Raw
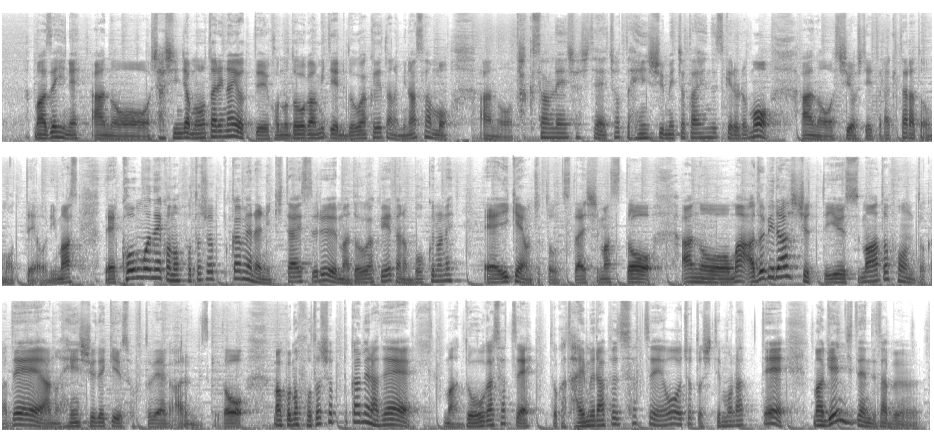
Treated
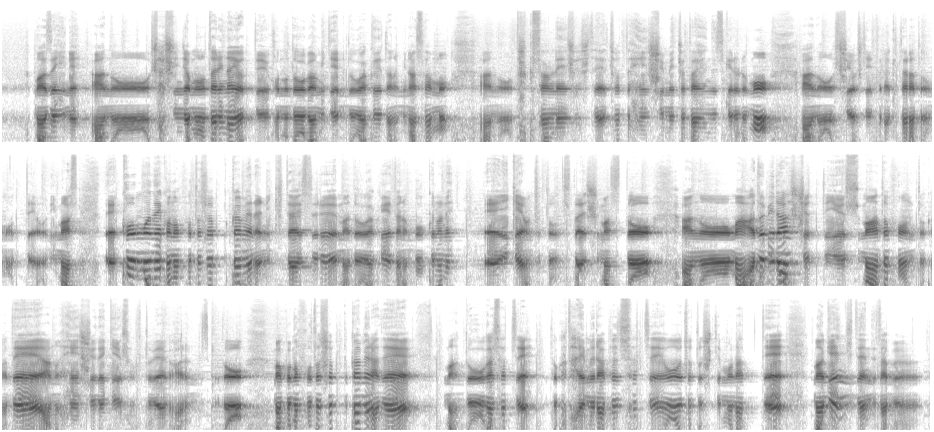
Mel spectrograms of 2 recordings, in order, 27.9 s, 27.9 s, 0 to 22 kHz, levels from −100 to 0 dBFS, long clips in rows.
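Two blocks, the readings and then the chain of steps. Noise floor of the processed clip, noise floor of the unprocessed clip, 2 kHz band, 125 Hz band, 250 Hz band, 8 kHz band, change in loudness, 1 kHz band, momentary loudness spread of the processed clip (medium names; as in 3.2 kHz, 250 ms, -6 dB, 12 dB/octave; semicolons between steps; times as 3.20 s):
-67 dBFS, -47 dBFS, +2.0 dB, -24.0 dB, -23.0 dB, -13.0 dB, -9.5 dB, -9.0 dB, 13 LU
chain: ladder high-pass 420 Hz, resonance 50%; ring modulator 1.2 kHz; trim -2.5 dB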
